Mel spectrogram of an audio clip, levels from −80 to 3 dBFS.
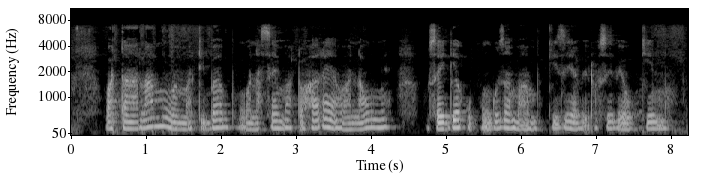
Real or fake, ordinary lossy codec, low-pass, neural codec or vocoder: real; none; 7.2 kHz; none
